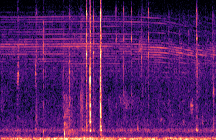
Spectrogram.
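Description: Very quiet, with a few small sharp clicks from handling a hand-held digital fish scale with a bass hanging on it, over a faint low hum.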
